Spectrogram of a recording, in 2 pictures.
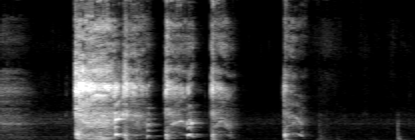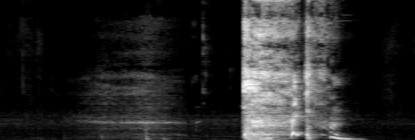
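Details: Cough that will not quit, with throat and lungs constantly tickly: repeated bouts of hacking coughs with throat clearing between them; persistent cough.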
